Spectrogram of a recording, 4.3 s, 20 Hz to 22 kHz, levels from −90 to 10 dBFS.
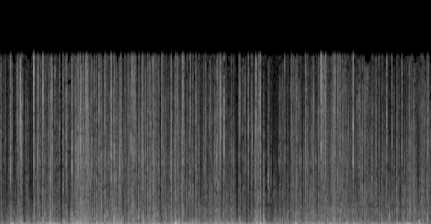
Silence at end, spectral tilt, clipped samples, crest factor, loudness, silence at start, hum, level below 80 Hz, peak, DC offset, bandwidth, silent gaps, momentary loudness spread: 0 s; -3.5 dB/octave; under 0.1%; 24 dB; -33 LUFS; 0 s; none; -34 dBFS; -6 dBFS; under 0.1%; 17 kHz; none; 5 LU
